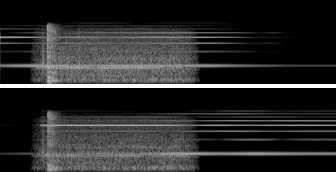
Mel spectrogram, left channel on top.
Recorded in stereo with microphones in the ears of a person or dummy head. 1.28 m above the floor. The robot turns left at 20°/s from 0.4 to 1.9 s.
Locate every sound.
0.5 s a thud: 55° left (ahead or behind), 1.3 m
